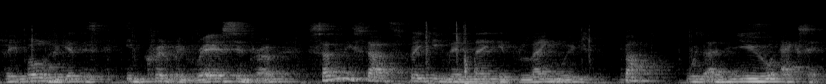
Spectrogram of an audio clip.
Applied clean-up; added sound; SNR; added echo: none; Door; 16 dB; reverberation time 0.8 s.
